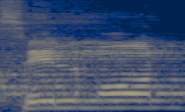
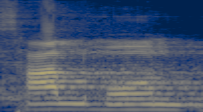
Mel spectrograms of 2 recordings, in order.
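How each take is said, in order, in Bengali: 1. প্রথম স্বরধ্বনিটি 'i' উচ্চারণ। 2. প্রথম স্বরধ্বনিটি 'a' উচ্চারণ। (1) "সিনের নিচে জের দিয়ে পড়লে বাংলা অর্থ হবে ইসলাম" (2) "সিনের ওপরে কেউ যদি জবর দিয়ে পড়ে"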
